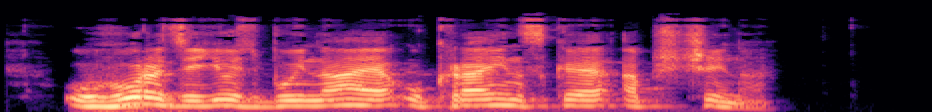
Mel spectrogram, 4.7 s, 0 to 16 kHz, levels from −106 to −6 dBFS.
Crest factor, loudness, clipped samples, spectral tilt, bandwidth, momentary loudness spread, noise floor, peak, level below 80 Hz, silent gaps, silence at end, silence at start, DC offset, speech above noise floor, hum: 18 dB; -18 LUFS; under 0.1%; -5.5 dB/octave; 9.6 kHz; 11 LU; -75 dBFS; -2 dBFS; -56 dBFS; none; 0.8 s; 0.35 s; under 0.1%; 57 dB; none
